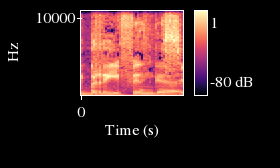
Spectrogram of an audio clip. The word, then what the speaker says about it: briefing: Ah, abbiamo fatto un mini briefing. – Sì, sì. – Briefing è detto bene. – Sì, giusto? – Hai detto bene.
